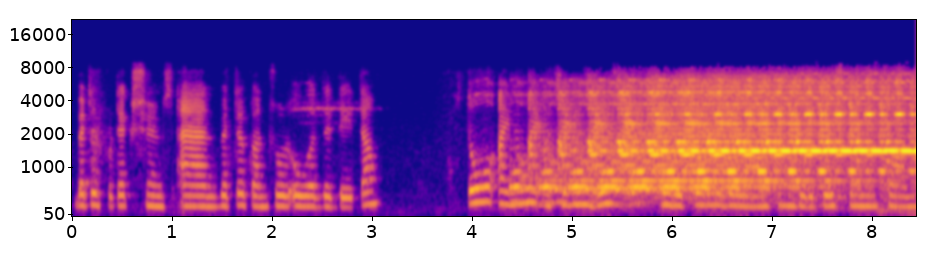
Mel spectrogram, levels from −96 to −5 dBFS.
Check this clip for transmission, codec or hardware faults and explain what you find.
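There's one clear fault, a feedback howl, running from 4.37 s right to the end at 8.44 s. Two devices in the same room are sharing the call, so each mic-to-speaker round trip adds gain. It narrows into a tone around 1.5 kHz, with the loop repeating roughly every 300 ms and peaking about 19 dB above the speech, all within the call's 8 kHz band.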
